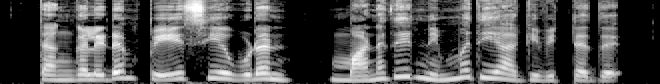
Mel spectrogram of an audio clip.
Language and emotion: Tamil, happy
